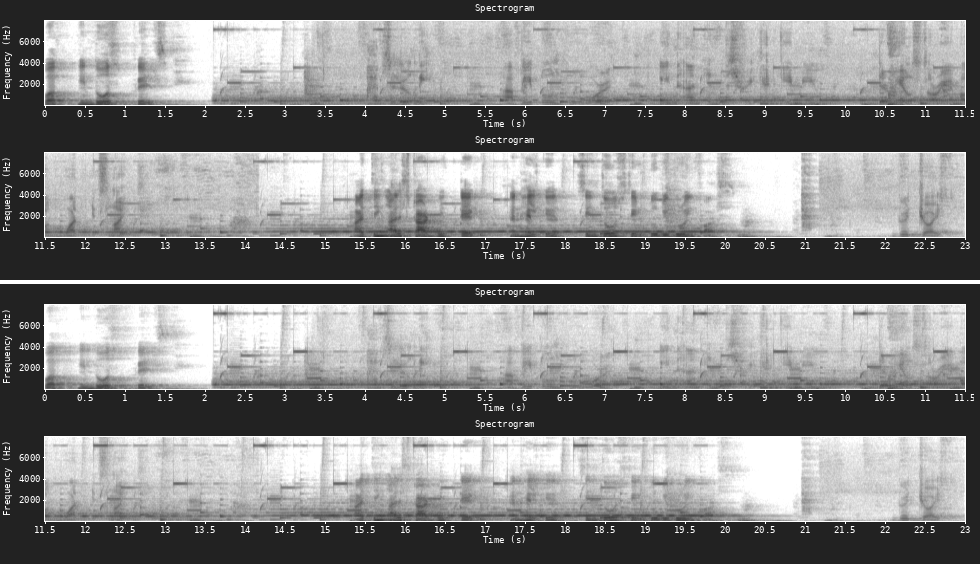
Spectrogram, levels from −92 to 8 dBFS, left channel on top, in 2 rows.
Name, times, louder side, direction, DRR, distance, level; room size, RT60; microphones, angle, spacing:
voice 1, 0.0-1.5 2.6-2.8 3.2-3.5 9.5-9.7 10.2-10.6 11.2-11.3 13.8-14.1 15.3-17.0 17.3-20.3 21.0-21.1, left 3 dB, 65° left, 0.8 m, -26 dB
sound 1, 2.1-19.9, right 2 dB, 20° right, 1.7 m, -29 dB
voice 2, 3.3-14.2 21.2-23.0, left 3 dB, 40° left, 1.3 m, -38 dB
27.5 x 25.0 x 6.3 m
head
